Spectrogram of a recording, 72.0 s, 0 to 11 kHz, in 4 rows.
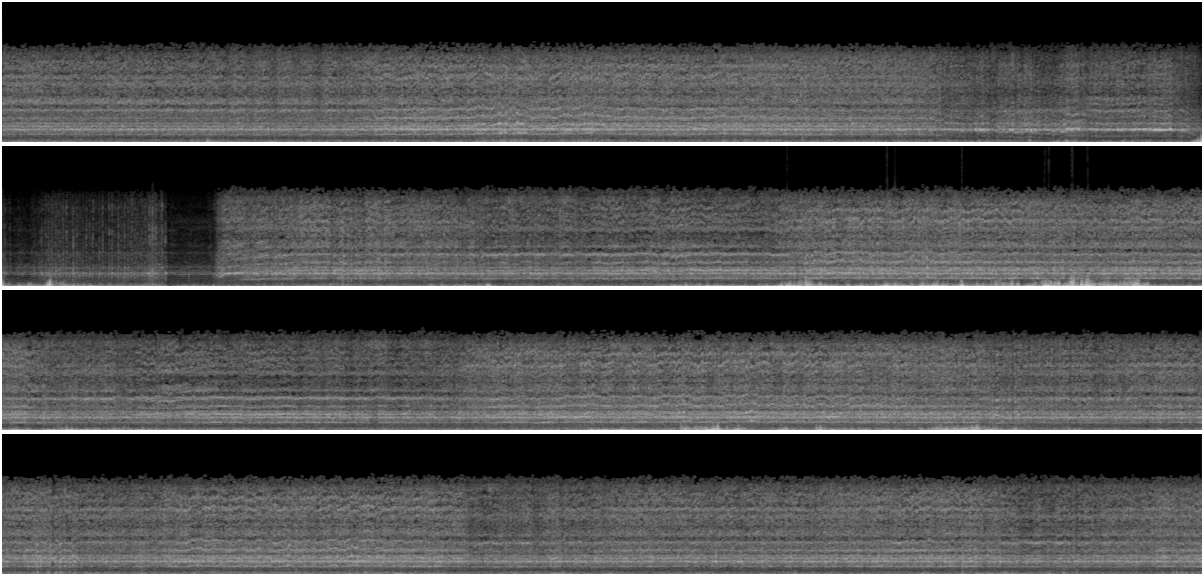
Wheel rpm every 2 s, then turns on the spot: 170, 170, 170, 160, 160, 170, 170, 130, 120, 40, 50, 160, 160, 160, 170, 160, 170, 170, 170, 160, 170, 170, 160, 160, 160, 170, 170, 170, 170, 160, 170, 170, 170, 170, 170, 160.
18-20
